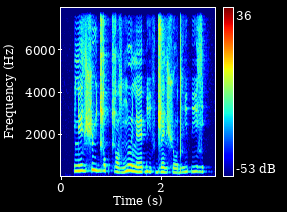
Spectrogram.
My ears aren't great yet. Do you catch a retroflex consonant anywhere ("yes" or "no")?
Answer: yes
